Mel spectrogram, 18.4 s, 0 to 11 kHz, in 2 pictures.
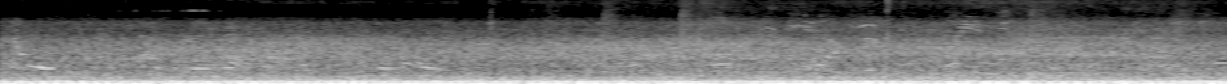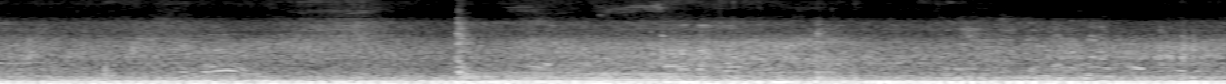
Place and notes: in the Park, Mother and child, Zoom H4n+ + Soundman OKM II
New Taipei City, Taiwan, 28 June 2012, ~16:00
